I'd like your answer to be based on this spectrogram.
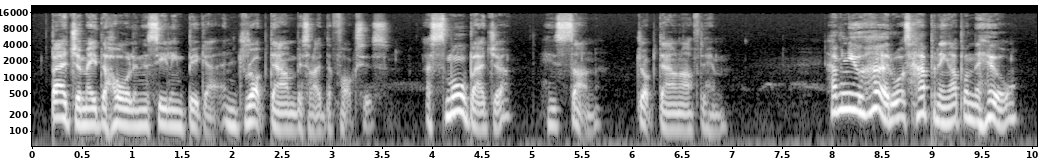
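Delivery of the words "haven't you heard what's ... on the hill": eager, excited, keyed-up, pitched-up delivery. A badger drops down beside the foxes and asks them, excited. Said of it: "Badger said excitedly".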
